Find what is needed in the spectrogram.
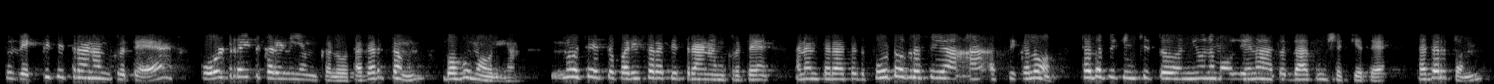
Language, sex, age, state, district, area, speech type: Sanskrit, female, 30-45, Karnataka, Shimoga, rural, conversation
